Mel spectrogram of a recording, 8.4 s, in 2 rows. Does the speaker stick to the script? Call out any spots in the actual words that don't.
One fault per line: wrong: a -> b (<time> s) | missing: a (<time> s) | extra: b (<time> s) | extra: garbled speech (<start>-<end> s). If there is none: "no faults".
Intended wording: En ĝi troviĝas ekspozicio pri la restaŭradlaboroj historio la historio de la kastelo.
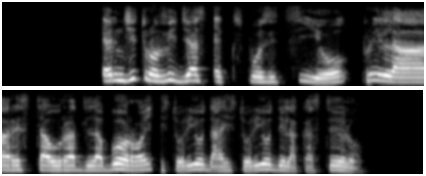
no faults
